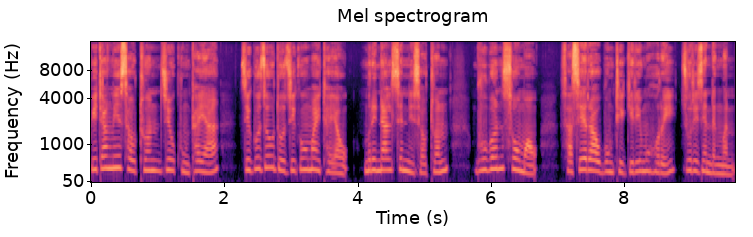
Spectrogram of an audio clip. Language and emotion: Bodo, neutral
